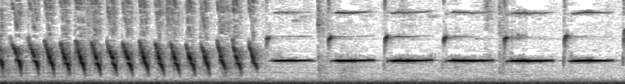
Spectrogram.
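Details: Canary song heard when its owner is about to leave: a fast pulsed trill for over a second, then clear piping whistles spaced about a quarter second apart.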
